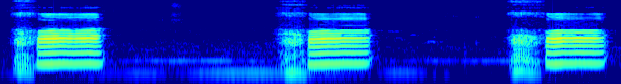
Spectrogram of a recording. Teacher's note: ادنائے حلق سے منہ کی طرف والے حصے سے ادا ہوتی ہے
